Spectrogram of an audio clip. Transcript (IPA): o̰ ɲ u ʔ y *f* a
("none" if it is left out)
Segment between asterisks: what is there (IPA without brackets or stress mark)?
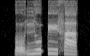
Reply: f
